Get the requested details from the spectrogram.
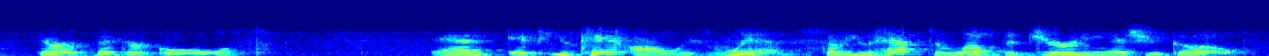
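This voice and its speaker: Delivered at a moderate pace, the voice has a lively, rising-and-falling intonation. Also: woman, fairly high pitch for a woman. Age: 60s. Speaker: violin orchestra teacher. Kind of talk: casual interview at home. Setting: at home with dog nearby.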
